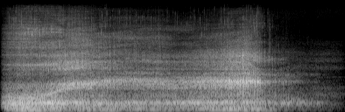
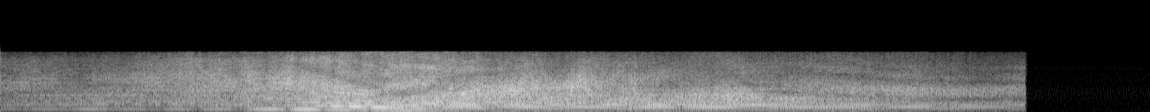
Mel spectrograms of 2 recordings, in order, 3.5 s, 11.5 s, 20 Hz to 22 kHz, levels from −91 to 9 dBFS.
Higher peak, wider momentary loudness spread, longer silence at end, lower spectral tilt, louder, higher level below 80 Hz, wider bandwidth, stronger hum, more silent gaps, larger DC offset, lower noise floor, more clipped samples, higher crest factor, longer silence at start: about the same, -2 dBFS vs 0 dBFS; second, 11 LU vs 18 LU; second, 0.25 s vs 1.25 s; second, -4.5 dB/octave vs -10.5 dB/octave; second, -20 LUFS vs -15 LUFS; second, -40 dBFS vs -34 dBFS; first, 17.5 kHz vs 4 kHz; neither; neither; neither; second, -44 dBFS vs -78 dBFS; neither; about the same, 18 dB vs 16 dB; about the same, 0 s vs 0 s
